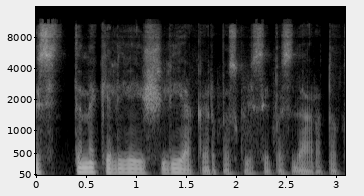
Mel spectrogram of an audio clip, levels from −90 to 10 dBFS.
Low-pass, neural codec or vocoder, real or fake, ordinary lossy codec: 10.8 kHz; none; real; Opus, 32 kbps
